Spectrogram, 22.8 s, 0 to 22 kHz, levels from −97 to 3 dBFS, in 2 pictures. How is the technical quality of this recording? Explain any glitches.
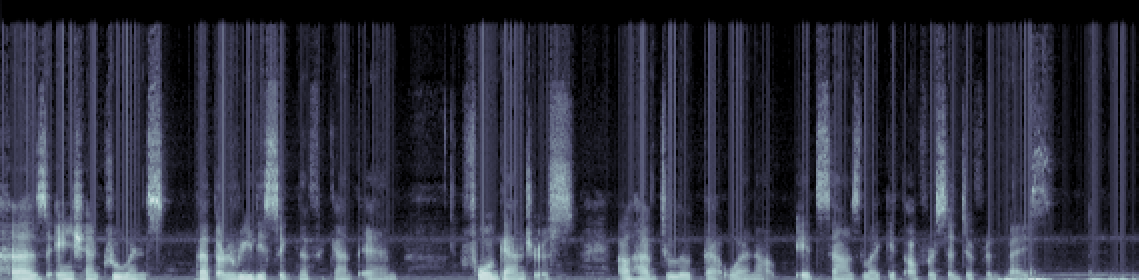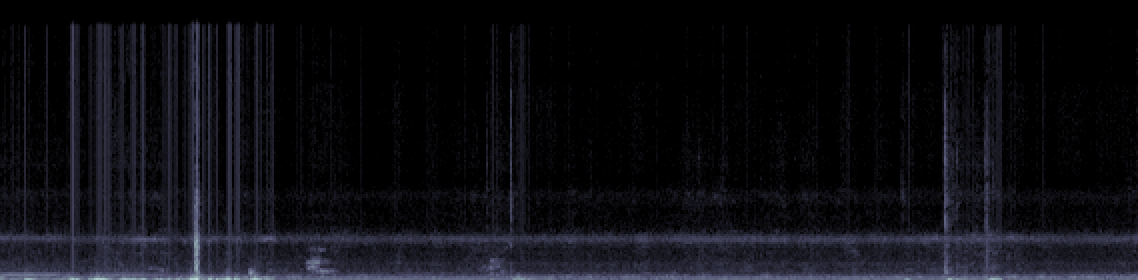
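The speech has a steady fault running the whole way through: a block size mismatch (padded). Each 1024-sample block gets a tiny zero-filled gap, giving a 46.9 Hz buzz, with timing slowed only negligibly, about 0.999 times normal speed.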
